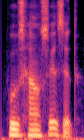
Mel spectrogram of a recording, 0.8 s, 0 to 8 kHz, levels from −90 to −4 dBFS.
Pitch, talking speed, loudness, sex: 110 Hz, 285 wpm, -16 LUFS, male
